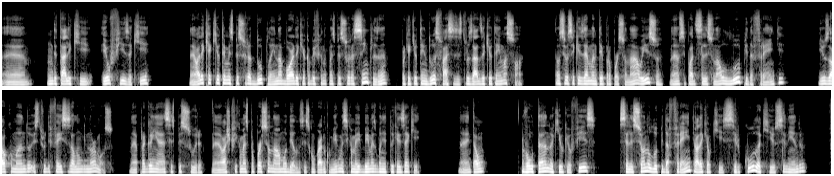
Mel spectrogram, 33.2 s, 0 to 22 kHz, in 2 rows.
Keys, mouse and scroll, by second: 0.7 alt+click, 1.5-2.8 middle drag, 2.8 scroll up 2, 3.0 middle click, 3.6-4.1 scroll up 3, 4.1 click, 4.5 shift+click, 5.7 click, 6.3-6.8 scroll down 2, 8.2 click, 8.5 shift+click, 9.4 click, 9.8 scroll down 2, 10.1-11.2 middle drag, 11.2 alt+click, 11.5 middle click, 12.4-13.5 scroll up 1, 13.5 middle click, 14.3 scroll down 2, 14.5-16.3 middle drag, 16.3-18.7 drag, 18.9-21.1 middle drag, 21.1 Tab, 21.5 click, 21.8 scroll down 1, 22.1 middle click, 22.3-23.0 scroll up 1, 23.0 middle click, 23.9 click, 24.9-25.7 middle drag, 25.7 click, 26.0 middle click, 26.4 ctrl+z, 26.6 ctrl+z, 26.9 ctrl+z, 27.1 ctrl+z, 27.4 scroll up 1, 27.6 click, 28.0-29.1 middle drag, 29.1 alt+click, 29.6-32.7 middle drag, 33.0-33.1 drag.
